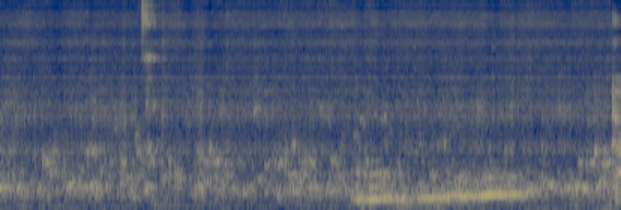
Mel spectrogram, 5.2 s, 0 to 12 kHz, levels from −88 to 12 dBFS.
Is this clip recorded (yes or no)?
no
